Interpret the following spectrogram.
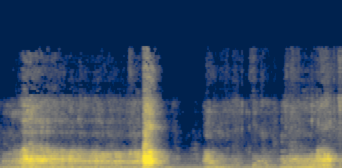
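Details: A drawn-out grumbling growl from bored pet bulldogs Khan and Ali, cut by one sharp bark in the middle, followed by softer low growls trailing off and returning.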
